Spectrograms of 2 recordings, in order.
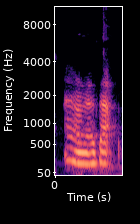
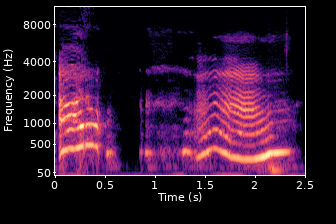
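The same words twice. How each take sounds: First: Said in the usual way. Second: High, wavering, lightly voiced I don't know; a mild, teary-sounding mock of a friend; unsure reply. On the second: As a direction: imitate someone flustered and unsure. Voicing someone's unsure reply.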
